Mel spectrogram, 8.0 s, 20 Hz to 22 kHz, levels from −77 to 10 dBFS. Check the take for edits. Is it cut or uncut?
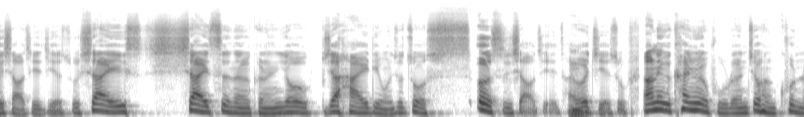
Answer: cut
